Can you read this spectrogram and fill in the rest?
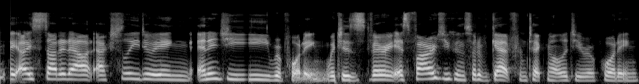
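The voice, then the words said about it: Australian accent. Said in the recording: “I'm Australian. I'm not. You can probably tell that from my accent.”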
